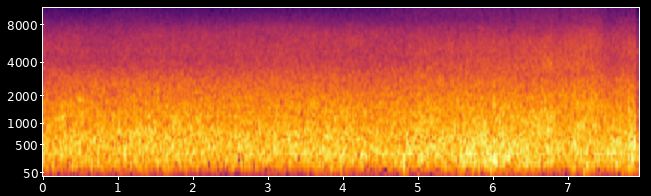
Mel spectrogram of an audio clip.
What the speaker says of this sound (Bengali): সমুদ্রের গর্জনটা শোনো।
